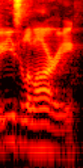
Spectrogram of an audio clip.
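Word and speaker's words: ysalamiri: I always called them Eid-Salamiris because it sounded like salamanders. Eid-Salamanders. Yeah. You call it Eid-Salamanders. The guy in the electronic audiobook switches the pronunciation from Eid-Salamiri to Eid-Salamari back and forth.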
